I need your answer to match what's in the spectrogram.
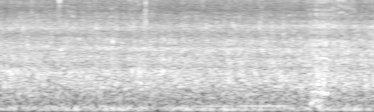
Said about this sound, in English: Just a creek and high weeds.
